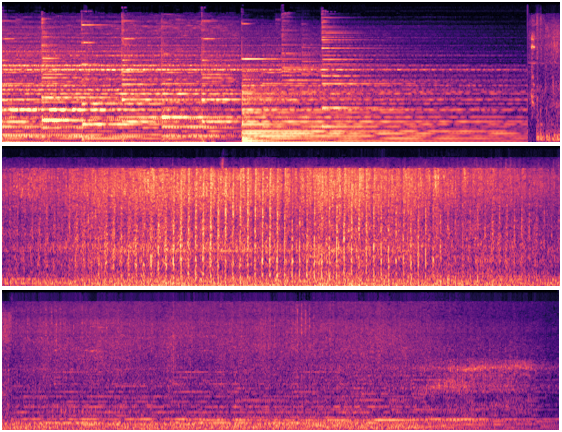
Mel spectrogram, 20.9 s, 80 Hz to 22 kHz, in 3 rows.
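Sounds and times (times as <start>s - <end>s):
background music: 0.0s - 6.6s, 13.8s - 20.9s.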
